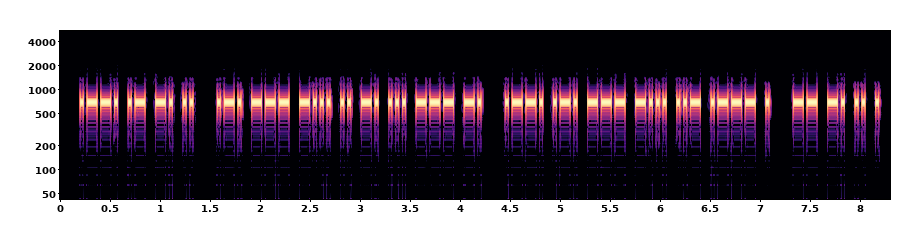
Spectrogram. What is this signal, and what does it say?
Morse code, heard as a keyed tone, about 35 wpm, 700 Hz. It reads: PANI ROBINSON PROBUJE MNIE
